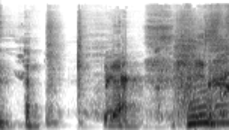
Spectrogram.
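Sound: cough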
